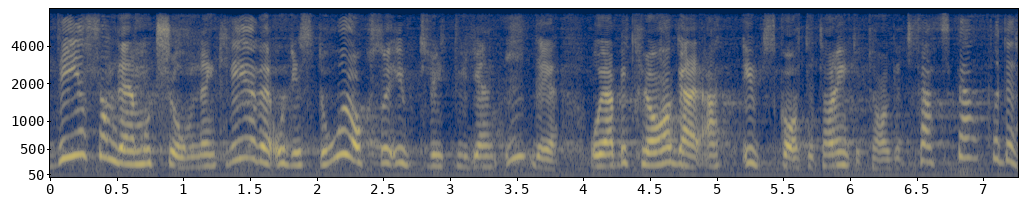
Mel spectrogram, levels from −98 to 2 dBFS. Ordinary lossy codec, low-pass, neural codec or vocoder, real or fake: none; 7.2 kHz; codec, 44.1 kHz, 7.8 kbps, Pupu-Codec; fake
